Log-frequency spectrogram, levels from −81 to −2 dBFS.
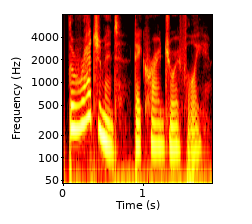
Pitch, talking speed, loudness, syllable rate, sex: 175 Hz, 160 wpm, -19 LUFS, 5.7 syllables/s, female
